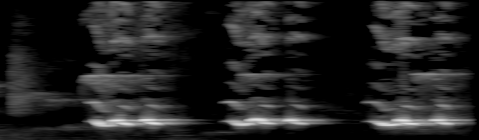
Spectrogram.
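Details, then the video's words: White-rumped shama giving three short warbled whistled phrases about every seven tenths of a second, used as a lure for stalled, stressed birds. "Murai Batu GACOR BONGKAR ISIAN , paling EFEKTIF untuk PANCINGAN Murai MACET & STRESS parah"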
